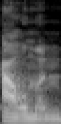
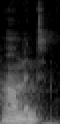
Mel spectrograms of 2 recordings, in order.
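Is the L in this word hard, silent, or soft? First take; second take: hard; soft. First: The L is pronounced clearly and strongly. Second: The L is pronounced lightly and softly. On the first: "some people say almond and hit the hard L" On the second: "I sort of do a soft L"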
